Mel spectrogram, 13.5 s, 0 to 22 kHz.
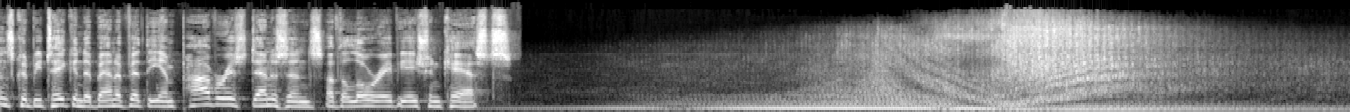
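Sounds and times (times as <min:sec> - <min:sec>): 
speech: 0:00.0 - 0:05.2
radial-engined propeller airplane flying overhead: 0:03.2 - 0:13.4.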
